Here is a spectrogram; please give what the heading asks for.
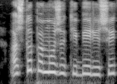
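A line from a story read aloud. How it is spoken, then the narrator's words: Plain. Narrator (Russian): спросил человек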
